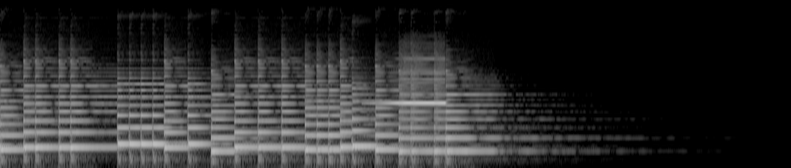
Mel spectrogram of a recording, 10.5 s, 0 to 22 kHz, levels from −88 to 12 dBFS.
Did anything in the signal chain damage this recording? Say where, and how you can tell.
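Yes. Loudspeaker feedback squeal in the analogue acoustic loop from 4.82 s to 5.99 s: a steady 2 kHz tone swells over about half a second until it sits a few dB above the programme. The microphone was picking up its own loudspeaker, and loop gain exceeded unity at that frequency.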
